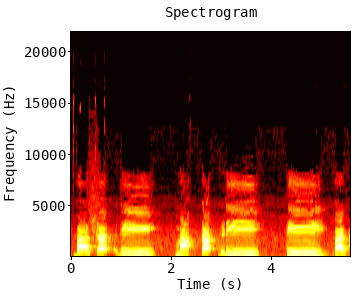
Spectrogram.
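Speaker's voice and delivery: बकरी, मकड़ी, दीपक with each long ee held out slowly; drawn-out stressed long ee. Shown as a demonstration. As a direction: stretch the ee in री, ड़ी and दी. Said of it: "किस पे जोर देना है". (लंबी ई खींचकर, जोर देकर)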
